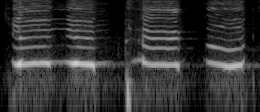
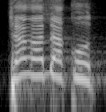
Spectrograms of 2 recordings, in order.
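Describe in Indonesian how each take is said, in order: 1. Diucapkan dengan nada seram. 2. Diucapkan dengan nada marah. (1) "dengan agak horor" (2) "dengan intonasi marah"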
